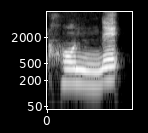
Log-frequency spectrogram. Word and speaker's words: 本音: 本当の音と書いて本音と読みます。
